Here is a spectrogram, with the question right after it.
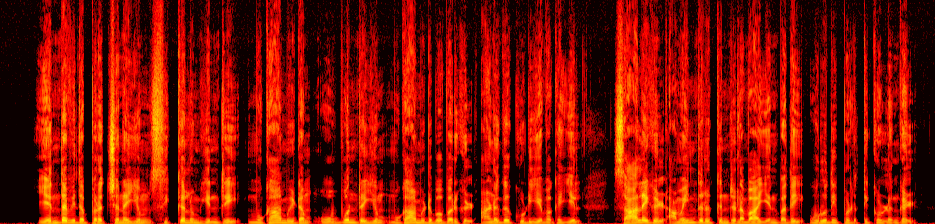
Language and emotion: Tamil, neutral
